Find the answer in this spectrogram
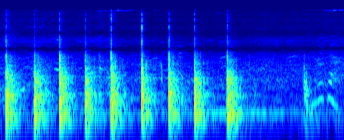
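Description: A small child's hand slapping the plastic surface of a playground slide, about nine sharp strikes at roughly three a second that stop about three seconds in.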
